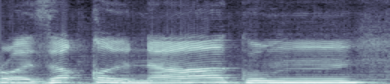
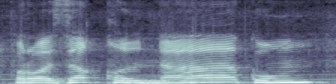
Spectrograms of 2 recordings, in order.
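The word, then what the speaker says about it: رَزَقْنَاكُمْ: قاف کے اوپر قلقلہ ہو رہا ہے کیونکہ قاف قطب جد حروف قلقلہ میں شامل ہے. قاف طا با جیم دال یہ 5 وہ حروف ہیں جب ان پہ جزم آ جائے تو جھٹکا پیدا ہوتا ہے.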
